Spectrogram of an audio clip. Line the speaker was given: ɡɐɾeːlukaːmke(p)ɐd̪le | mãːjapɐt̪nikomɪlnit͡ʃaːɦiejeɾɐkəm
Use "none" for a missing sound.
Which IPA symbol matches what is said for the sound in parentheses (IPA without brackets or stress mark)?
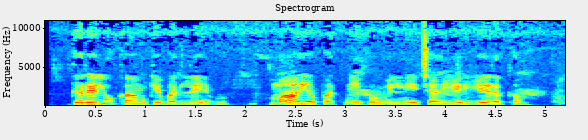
b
